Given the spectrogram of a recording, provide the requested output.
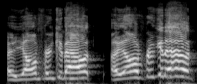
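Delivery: high, loud hyped-up yell; excited shout. Real, not acted. Asking viewers if they're freaking out, high excited yell.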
